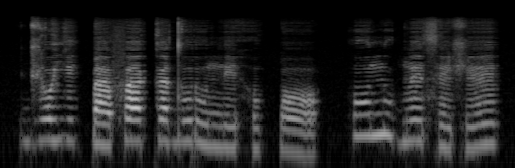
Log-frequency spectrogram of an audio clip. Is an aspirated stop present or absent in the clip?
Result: absent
